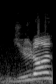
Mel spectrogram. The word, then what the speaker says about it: Judon: Falcons trador for Matthew Jud I think I said it wrong judon they got judon yeah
